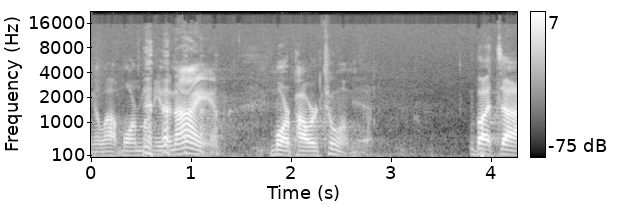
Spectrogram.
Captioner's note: laugh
